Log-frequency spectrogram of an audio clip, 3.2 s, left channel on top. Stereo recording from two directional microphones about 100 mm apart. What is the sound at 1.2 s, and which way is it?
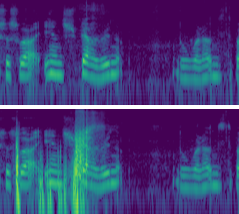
Speech, 25° right (ahead or behind).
